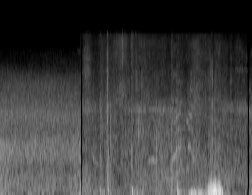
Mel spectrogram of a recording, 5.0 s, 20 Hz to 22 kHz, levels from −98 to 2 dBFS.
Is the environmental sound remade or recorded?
recorded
